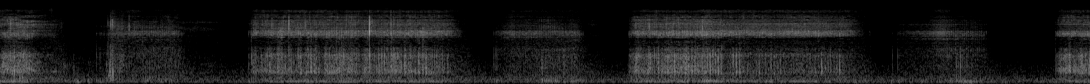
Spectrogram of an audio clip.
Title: Me snoring soothingly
